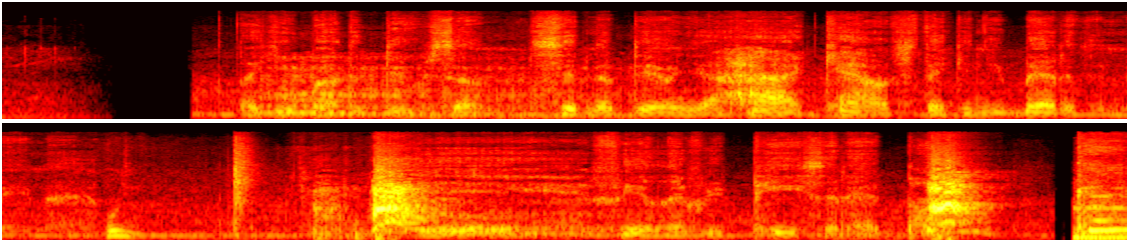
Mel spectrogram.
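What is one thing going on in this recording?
A dog snarls and growls playfully.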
